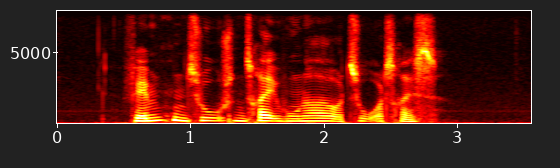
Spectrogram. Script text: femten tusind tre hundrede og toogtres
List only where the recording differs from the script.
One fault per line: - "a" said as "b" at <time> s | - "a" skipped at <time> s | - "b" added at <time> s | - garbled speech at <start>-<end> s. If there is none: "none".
none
